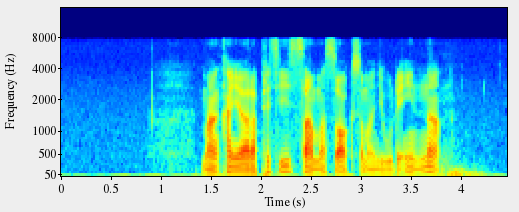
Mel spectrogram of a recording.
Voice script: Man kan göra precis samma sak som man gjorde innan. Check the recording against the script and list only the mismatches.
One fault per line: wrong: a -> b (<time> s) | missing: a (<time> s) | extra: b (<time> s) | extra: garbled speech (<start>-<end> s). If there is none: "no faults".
no faults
